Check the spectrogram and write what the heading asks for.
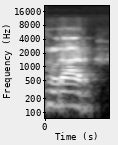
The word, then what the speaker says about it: hurar: this uh creature it's called uh the hurar uh this is how we pronounce it in bhojpuri the hurar is said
